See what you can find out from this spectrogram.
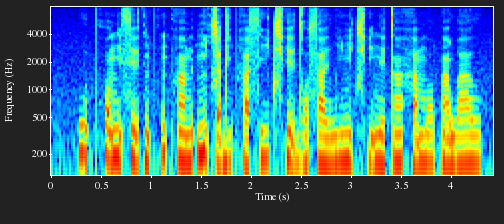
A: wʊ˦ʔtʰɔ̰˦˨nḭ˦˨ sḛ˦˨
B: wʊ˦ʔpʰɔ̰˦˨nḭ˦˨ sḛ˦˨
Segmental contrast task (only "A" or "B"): B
